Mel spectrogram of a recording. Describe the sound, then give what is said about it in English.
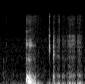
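A single yawn from general tiredness: a short voiced groan that bends in pitch, trailing into a breathy, shuffling exhale. No speech accompanies it. “I apologize for my yawning and stuff like that.”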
